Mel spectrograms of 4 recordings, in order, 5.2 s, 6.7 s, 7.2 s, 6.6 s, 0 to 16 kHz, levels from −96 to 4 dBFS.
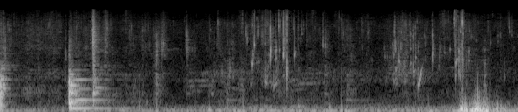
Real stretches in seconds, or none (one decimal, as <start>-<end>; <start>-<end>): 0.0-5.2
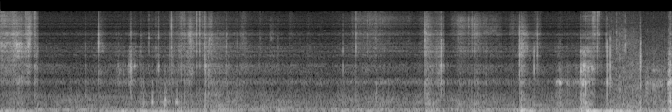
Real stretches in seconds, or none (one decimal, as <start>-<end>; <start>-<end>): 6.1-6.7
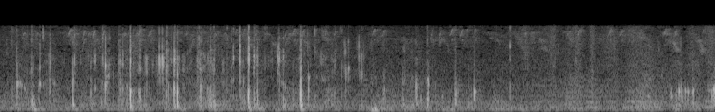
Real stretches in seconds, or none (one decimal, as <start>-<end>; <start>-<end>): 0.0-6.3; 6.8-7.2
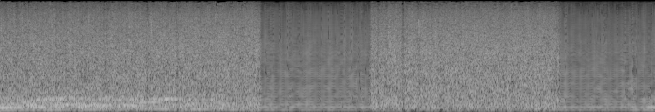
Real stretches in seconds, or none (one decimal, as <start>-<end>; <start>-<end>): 0.0-2.6; 3.7-5.6

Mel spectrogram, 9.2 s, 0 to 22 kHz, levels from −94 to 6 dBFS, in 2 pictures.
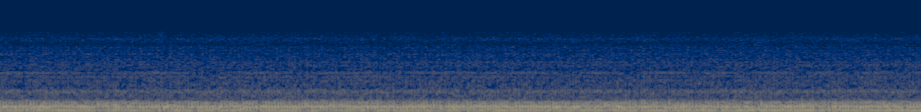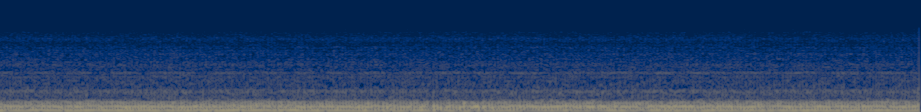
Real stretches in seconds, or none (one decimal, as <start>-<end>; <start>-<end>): none

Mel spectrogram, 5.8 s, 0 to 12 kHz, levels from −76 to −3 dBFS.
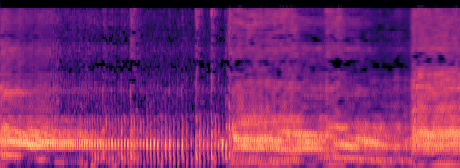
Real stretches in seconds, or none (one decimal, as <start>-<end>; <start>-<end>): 0.6-2.9

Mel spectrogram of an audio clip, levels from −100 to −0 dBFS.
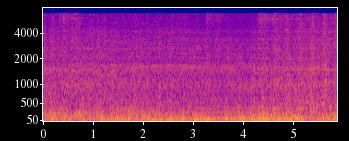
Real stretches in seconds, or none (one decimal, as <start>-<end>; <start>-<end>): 0.0-3.3; 4.2-5.9

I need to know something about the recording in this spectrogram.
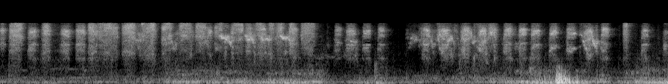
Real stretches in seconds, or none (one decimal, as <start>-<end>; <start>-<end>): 3.1-3.7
